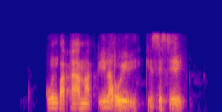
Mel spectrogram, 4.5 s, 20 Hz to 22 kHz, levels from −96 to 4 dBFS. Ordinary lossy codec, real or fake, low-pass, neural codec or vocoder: AAC, 32 kbps; fake; 7.2 kHz; codec, 24 kHz, 1.5 kbps, HILCodec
